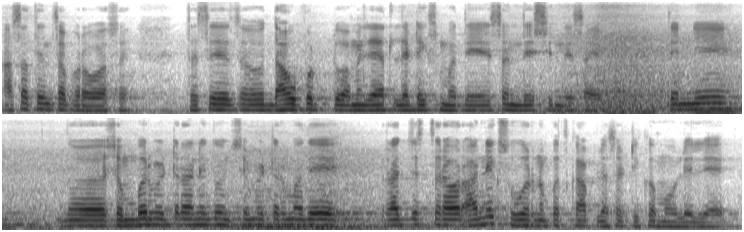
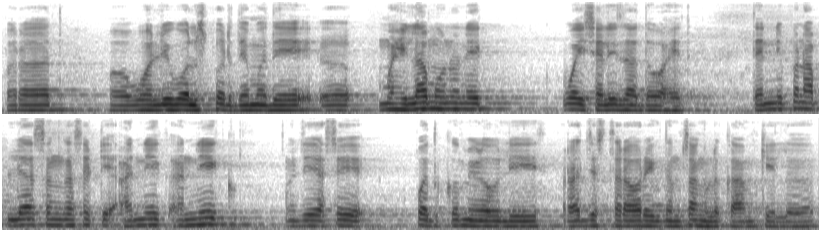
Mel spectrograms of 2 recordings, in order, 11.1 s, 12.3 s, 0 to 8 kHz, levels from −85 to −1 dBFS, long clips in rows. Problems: constant background noise, continuous background conversations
